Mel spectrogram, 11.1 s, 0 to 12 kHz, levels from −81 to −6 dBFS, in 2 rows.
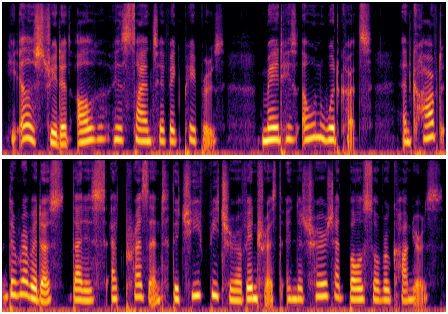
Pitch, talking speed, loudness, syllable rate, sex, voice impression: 220 Hz, 155 wpm, -18 LUFS, 4.7 syllables/s, female, very feminine, adult-like, thin, very tensed, slightly powerful, bright, slightly hard, clear, fluent, slightly raspy, cute, very intellectual, refreshing, sincere, slightly calm, friendly, reassuring, unique, elegant, slightly wild, sweet, lively, kind, intense, slightly sharp, slightly modest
